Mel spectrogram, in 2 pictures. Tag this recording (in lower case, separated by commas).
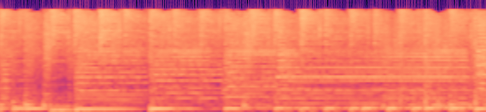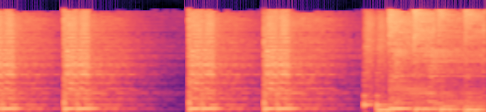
swing music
